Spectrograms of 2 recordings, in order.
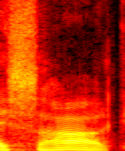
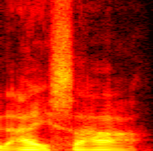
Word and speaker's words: SZA: I used to say SZA, S-Z-A, SZA. But no, it's SZA.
